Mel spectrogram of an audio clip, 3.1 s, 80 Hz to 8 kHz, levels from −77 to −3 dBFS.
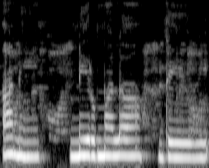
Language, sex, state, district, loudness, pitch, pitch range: Telugu, female, Andhra Pradesh, Sri Satya Sai, -13 LUFS, 230 Hz, 215-240 Hz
